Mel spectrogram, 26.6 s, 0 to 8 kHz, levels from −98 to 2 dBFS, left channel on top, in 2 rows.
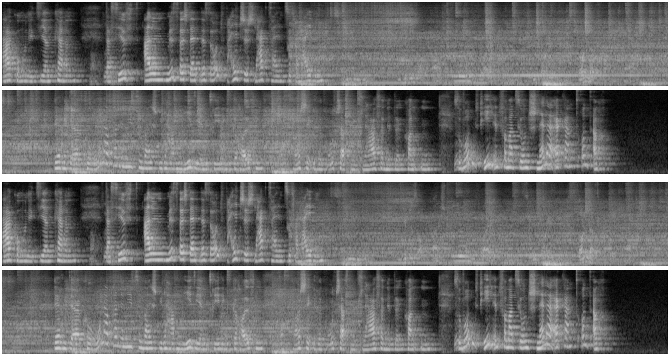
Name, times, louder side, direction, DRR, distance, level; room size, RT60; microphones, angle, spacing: voice 1, 0.0-2.6 2.8-6.4 14.0-25.4, right 1 dB, 20° right, 5 dB, 0.9 m, -26 dB
voice 2, 1.7-2.3 6.8-7.4 7.9-12.7 22.1-22.6, right 1 dB, 80° right, 1 dB, 2.0 m, -35 dB
sound 1, 5.7-20.5, left 2 dB, 80° left, 2.2 m, -31 dB
11.5 x 5.1 x 5.4 m, 0.81 s
head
